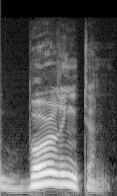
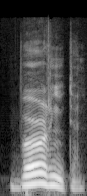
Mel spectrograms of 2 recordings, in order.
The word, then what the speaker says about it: Burlington: So, Kevin est de Burlington. Burlington. So, you see this A, this one silent. We don't pronounce it. We only pronounce this A.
